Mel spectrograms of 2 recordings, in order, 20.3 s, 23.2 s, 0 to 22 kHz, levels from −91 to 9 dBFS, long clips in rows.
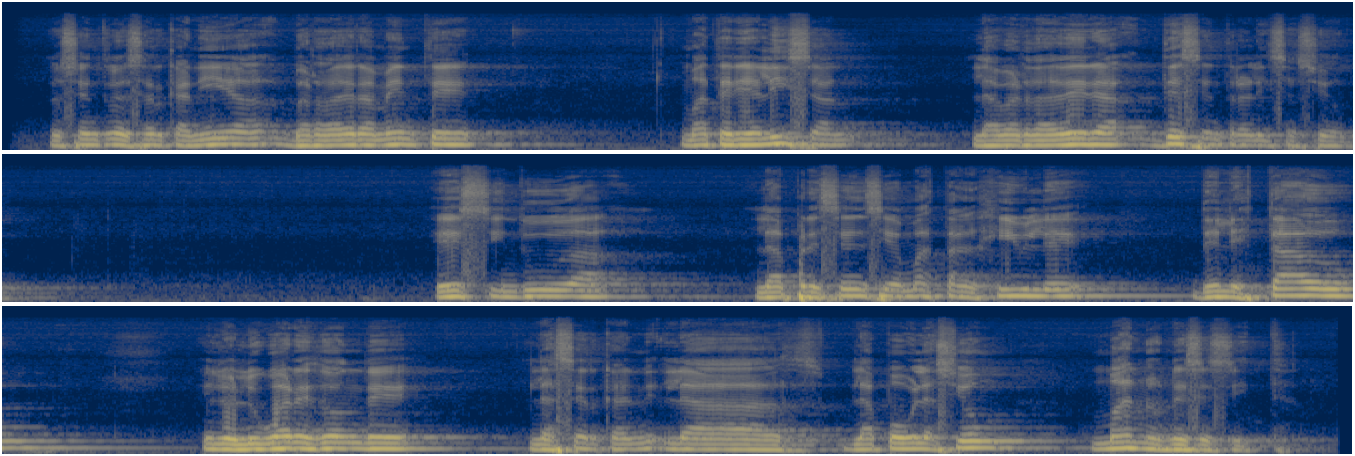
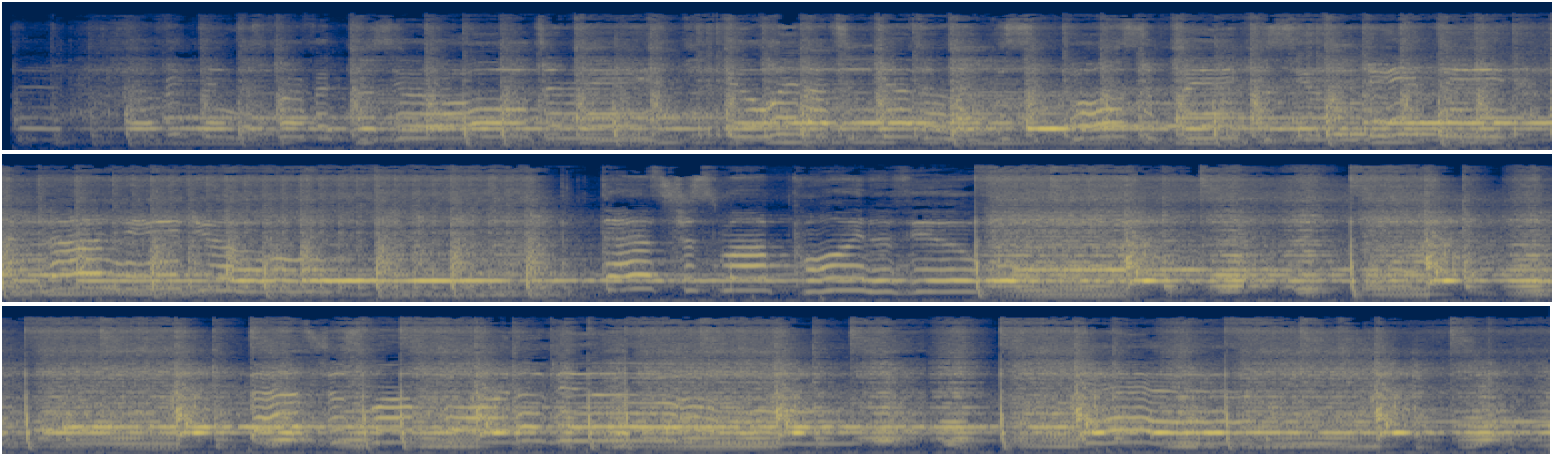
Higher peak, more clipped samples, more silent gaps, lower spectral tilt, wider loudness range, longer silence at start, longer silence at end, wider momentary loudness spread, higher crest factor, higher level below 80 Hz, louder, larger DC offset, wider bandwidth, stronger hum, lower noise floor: second, -8 dBFS vs -4 dBFS; neither; neither; first, -6.5 dB/octave vs -1 dB/octave; first, 7 LU vs 4 LU; first, 0.25 s vs 0.05 s; first, 0.3 s vs 0 s; first, 16 LU vs 7 LU; about the same, 16 dB vs 16 dB; first, -50 dBFS vs -60 dBFS; second, -23 LUFS vs -19 LUFS; neither; second, 14.5 kHz vs 16.5 kHz; neither; first, -61 dBFS vs -41 dBFS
